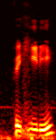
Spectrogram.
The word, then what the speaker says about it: Vaihitimahana: And it was victory, speaking of Hawaii, for Vaihitimahana, rhymes with Tahiti.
